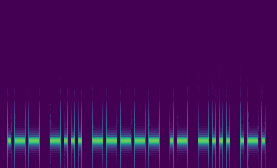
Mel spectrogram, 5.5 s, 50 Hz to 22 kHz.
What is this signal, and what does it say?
Morse code, heard as a keyed tone, about 17 wpm, 700 Hz. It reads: WB0ABR
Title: USA Call Signs Repeated 3x 17wpm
